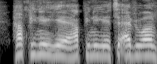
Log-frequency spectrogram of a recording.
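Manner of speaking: hoarse, croaky voice. Host opening the first episode of the year, greeting everyone: croaky voice. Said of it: "for my croaky voice".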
